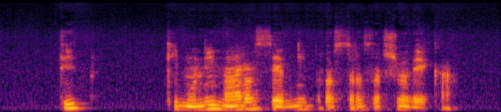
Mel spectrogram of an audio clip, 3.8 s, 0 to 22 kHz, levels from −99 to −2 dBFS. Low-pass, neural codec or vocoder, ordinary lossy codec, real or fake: 19.8 kHz; codec, 44.1 kHz, 7.8 kbps, Pupu-Codec; none; fake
